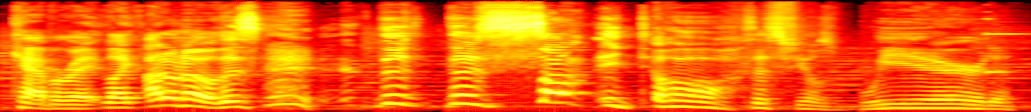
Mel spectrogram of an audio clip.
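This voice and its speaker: Game streamer, casual commentary, mid-pitched voice, halting, flustered, exclamatory, music in background. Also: very animated, a little mellow. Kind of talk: casual video game livestream commentary, reading game text aloud.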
